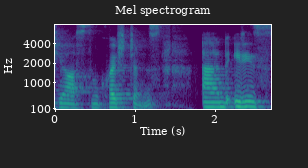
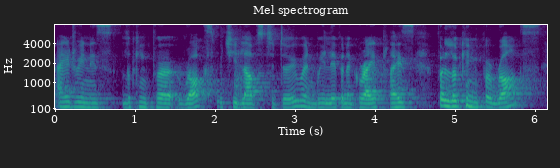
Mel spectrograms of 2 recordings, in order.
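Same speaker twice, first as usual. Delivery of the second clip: ordinary talk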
